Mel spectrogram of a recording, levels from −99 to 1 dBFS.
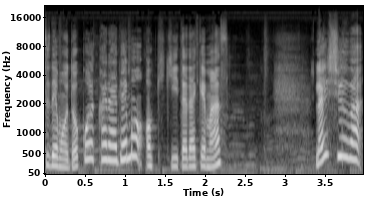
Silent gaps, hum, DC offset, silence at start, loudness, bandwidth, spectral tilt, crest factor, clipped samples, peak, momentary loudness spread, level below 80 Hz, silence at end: none; none; under 0.1%; 0 s; -23 LUFS; 15.5 kHz; -4 dB/octave; 16 dB; under 0.1%; -8 dBFS; 16 LU; -60 dBFS; 0 s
